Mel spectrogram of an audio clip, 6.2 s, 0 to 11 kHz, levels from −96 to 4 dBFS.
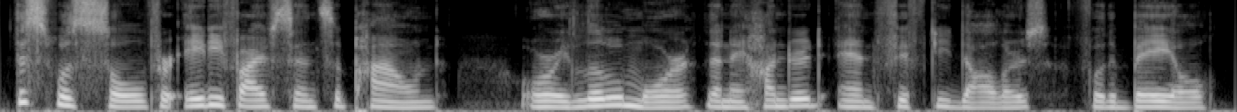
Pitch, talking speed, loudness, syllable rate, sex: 175 Hz, 215 wpm, -20 LUFS, 5.0 syllables/s, female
